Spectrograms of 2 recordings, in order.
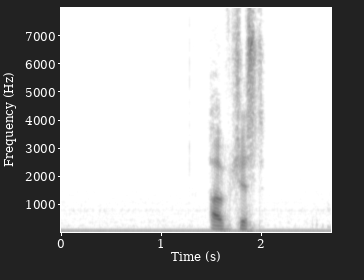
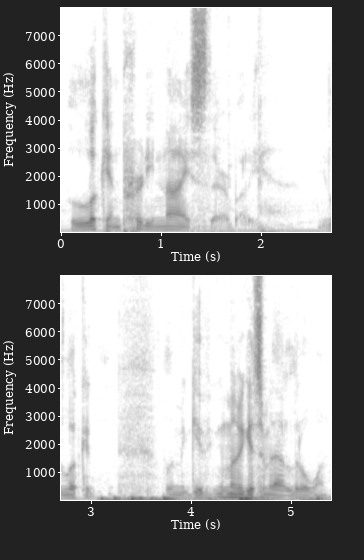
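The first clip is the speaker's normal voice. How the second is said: creepy; 4 semitones lower, 5 dB quieter, faster than usual. Acted. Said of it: "getting creepy".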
